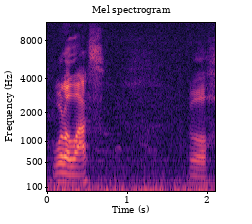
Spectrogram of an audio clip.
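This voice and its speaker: Bright-voiced Australian sports commentator man. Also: on the high side, fairly even intonation, takes it slowly, clear, resonant tone. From Wollongong, Australia. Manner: chatty, corrects himself often, apologetic asides. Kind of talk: live play-by-play commentary.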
